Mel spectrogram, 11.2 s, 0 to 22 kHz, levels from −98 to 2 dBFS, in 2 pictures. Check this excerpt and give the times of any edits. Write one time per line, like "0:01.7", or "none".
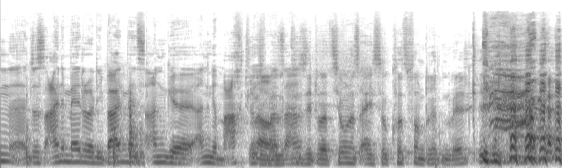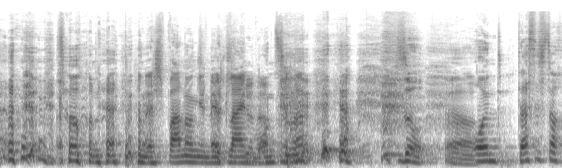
0:01.4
